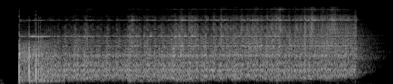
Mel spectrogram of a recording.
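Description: A very thin gold bullion coin engraved with a double bass, cellos, violas, a violin, a horn, a bassoon and a harp is dropped and rings out with a bright, sustained metallic tone, high overtones shimmering for over three seconds before quickly fading. No voices are heard.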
